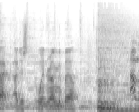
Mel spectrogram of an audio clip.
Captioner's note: chuckles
